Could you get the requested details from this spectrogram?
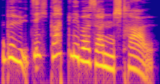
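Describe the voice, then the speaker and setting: A woman voicing a small, eager dwarf princess in a storybook, high and sweetly pleading. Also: sing-song, moderate pace, no room sound, clean studio sound. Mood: grateful.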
